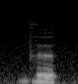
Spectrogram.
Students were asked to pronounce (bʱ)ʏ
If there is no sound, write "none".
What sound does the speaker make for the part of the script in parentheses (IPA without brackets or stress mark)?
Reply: bʱ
